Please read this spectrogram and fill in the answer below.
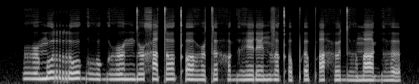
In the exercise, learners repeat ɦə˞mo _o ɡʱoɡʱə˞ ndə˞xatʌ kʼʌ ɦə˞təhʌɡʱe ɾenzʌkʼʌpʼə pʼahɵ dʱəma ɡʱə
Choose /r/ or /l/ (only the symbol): r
